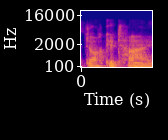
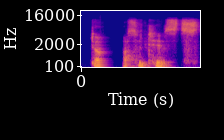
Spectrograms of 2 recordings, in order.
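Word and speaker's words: Docetae: epiphanias and the docketime I will pronounce it as dokatai not docitists they are quite different now when one examines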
